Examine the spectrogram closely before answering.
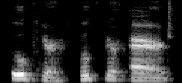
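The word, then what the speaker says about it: Uachtar Ard: Yeah, Uachtarard, it's called. I thought it was Uachtar, Oughterard, but how do you say it? Uachtarard. So it means like the Oughterard. high cream. Okay. Uachtar is cream, and ard is high. So Uachtarard is high cream.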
